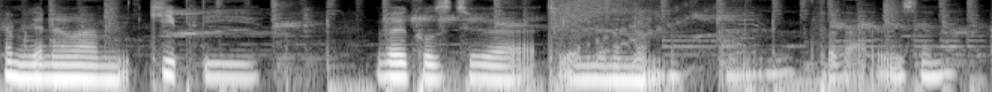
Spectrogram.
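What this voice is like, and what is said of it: Voice sounds weird and off. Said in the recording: “excuse my voice, I sound kind of weird. I'm not 100% ... my voice has gone all funny”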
